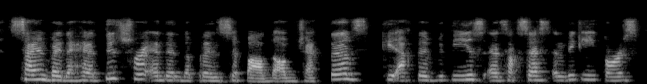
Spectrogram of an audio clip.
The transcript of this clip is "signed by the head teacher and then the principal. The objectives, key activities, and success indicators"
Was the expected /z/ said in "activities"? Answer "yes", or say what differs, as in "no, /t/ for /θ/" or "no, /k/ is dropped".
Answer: no, /s/ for /z/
